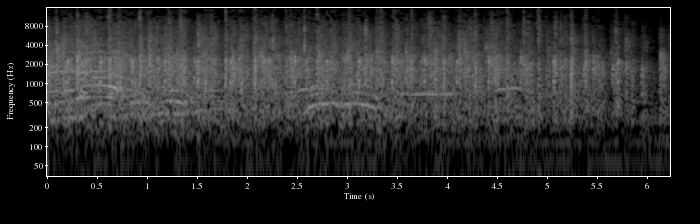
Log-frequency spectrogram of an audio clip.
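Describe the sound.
A church audience claps loudly to worship God in a dense, sustained burst of applause lasting several seconds, with scattered voices and faint cheering rising over the steady roar of many hands.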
